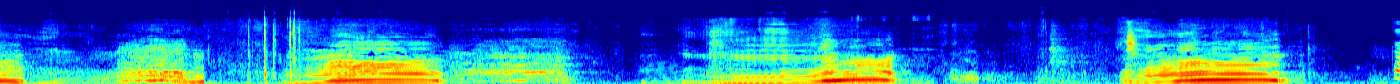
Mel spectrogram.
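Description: Beef cattle mooing: about four long calls a few seconds apart, each rising and then falling in pitch.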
